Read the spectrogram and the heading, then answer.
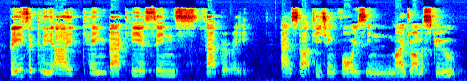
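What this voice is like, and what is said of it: Strong Cantonese accent in English. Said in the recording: “I speak in a very strong Cantonese accent now.”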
